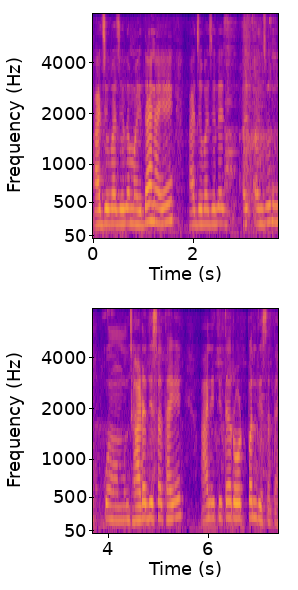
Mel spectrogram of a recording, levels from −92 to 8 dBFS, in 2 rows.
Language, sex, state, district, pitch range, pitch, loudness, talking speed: Marathi, female, Maharashtra, Nagpur, 195-215 Hz, 205 Hz, -21 LUFS, 120 wpm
